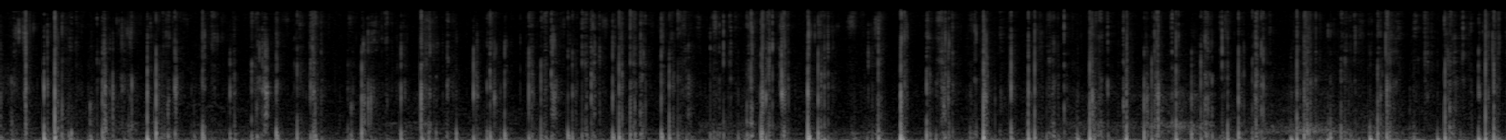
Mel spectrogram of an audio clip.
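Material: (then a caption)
Rubber. Fingertips and nails of one hand tap and rub the fingers of a thin, hollow, patterned pastel rubber dish glove worn on the other hand, empty except for that hand. A dense, steady run of short, crinkly, crunchy taps and rubs follows, each dying away almost at once, with most of the energy low and little brightness.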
